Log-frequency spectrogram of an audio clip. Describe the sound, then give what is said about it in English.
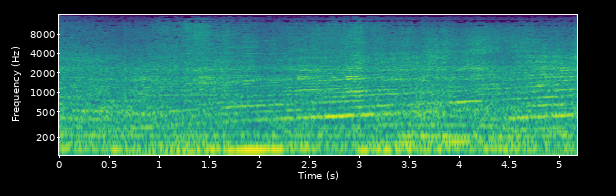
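Race car engines roar as the field leaves the grid at the Le Mans 24-hour endurance race, a dense, continuous drone of several overlapping engines at steady high volume, with no talk. “This is the sound of the Le Mans 24 hours as the cars leave the grid.”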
